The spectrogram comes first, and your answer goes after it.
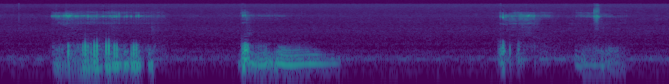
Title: the Princess Snoring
